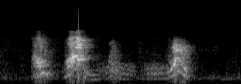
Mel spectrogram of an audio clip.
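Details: Five-week-old Alaskan Husky pups, one white male, one white female and one brown male, with small house dogs milling around; a few short high yappy barks and yips in quick succession.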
